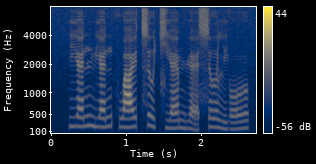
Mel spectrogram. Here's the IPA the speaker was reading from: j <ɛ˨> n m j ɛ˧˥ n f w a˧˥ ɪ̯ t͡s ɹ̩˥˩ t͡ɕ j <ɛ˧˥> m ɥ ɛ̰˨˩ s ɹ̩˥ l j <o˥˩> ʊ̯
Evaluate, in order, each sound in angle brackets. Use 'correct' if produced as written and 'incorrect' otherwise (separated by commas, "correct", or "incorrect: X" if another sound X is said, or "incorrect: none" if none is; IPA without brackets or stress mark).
incorrect: ɛ˧˥, correct, incorrect: o˧˥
